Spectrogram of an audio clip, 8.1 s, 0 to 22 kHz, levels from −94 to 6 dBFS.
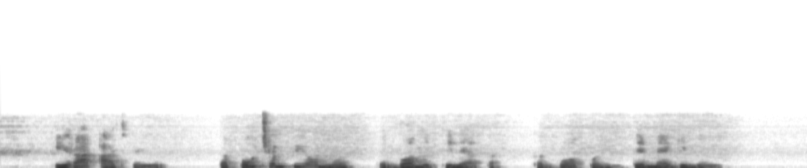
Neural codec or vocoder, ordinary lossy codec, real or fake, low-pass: none; AAC, 48 kbps; real; 7.2 kHz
